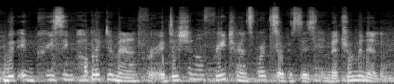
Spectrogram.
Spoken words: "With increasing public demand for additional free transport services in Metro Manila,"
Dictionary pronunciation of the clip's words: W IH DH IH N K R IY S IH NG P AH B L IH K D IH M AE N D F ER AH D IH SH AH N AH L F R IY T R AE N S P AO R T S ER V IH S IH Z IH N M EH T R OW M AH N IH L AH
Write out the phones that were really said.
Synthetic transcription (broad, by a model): W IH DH IH N K R IY S IH NG P AH B L IH K D IH M AE N D F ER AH D IH SH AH N L F R IY T R AE N S P AO R T S ER V IH S IH Z IH N M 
